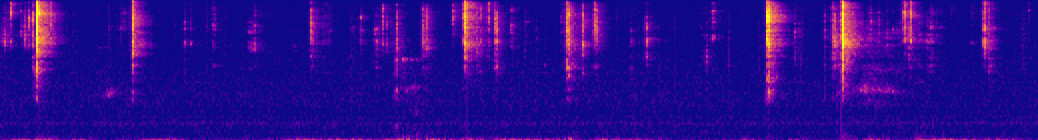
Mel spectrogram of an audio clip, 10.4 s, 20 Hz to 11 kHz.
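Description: Plastic parts of a Transformers Masterpiece MP-44 Convoy figure clicking and rubbing as a leg section is folded and collapsed together by hand: faint, irregular clicks.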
